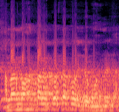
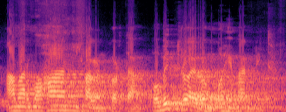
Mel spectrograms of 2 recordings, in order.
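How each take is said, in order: First: It is rushed out quickly without feeling. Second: It is said warmly and unhurriedly, with feeling.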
